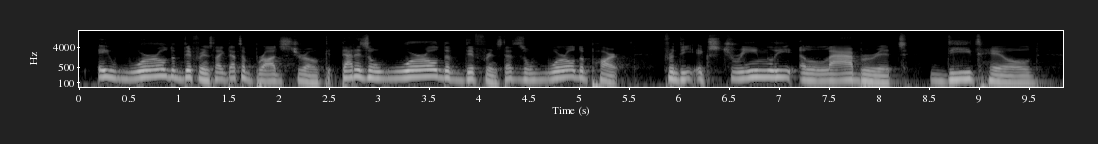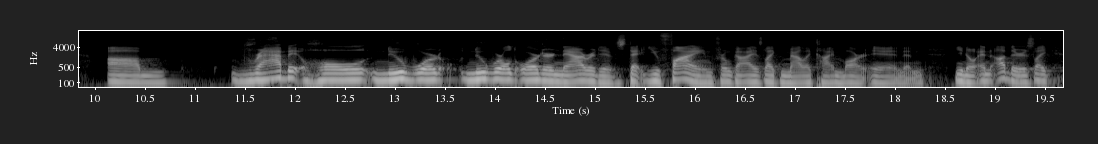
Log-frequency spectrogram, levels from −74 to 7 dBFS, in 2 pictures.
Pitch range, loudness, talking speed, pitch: 110-150 Hz, -27 LUFS, 145 wpm, 130 Hz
